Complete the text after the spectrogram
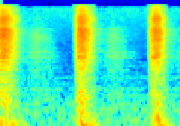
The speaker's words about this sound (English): And same with like a breathing technique, like Kapalabhati, you're doing this.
